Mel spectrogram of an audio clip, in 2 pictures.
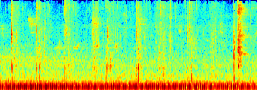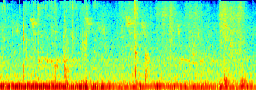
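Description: Hands squish and knead wet meat in a metal bowl.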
